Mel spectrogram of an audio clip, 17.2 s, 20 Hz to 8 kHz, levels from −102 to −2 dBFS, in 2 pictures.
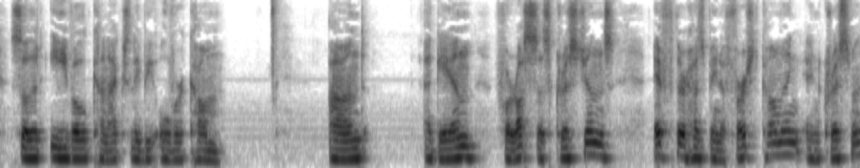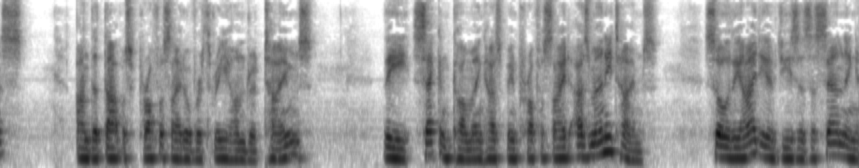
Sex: male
